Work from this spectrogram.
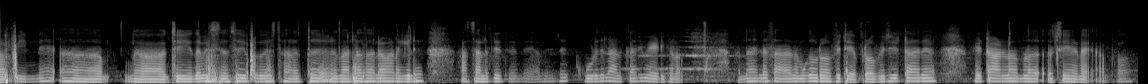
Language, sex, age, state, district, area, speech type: Malayalam, male, 18-30, Kerala, Idukki, rural, spontaneous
